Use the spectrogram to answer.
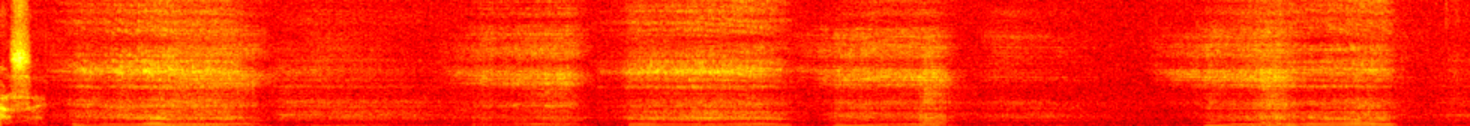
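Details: Loud, rhythmic rumbling snores on each in-breath, about four in ten seconds, with quieter gaps; typical heavy snoring.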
